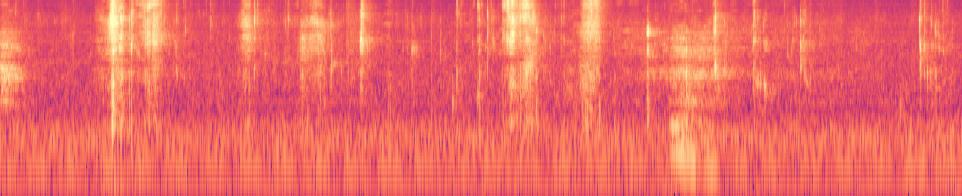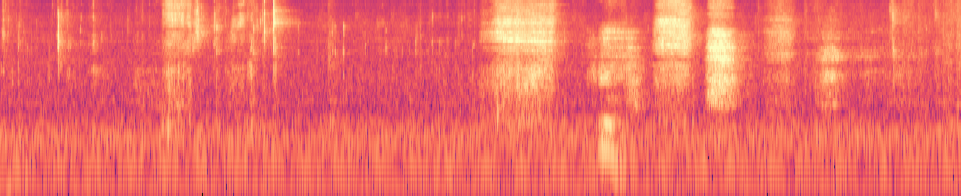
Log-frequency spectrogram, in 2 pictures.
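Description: Close-up mouth sounds of a person eating rotisserie chicken dipped in nacho cheese sauce: chewing with irregular wet smacks and clicks. A few longer, noisier smacking bursts come about three-quarters of the way through.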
